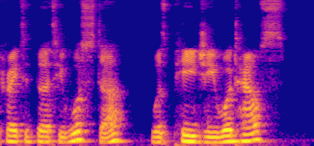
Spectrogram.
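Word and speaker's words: Wodehouse: Question eight, the author that created Bertie Worester was PG Woodhouse. It's not spelled Woodhouse, but that's how you pronounce it.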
